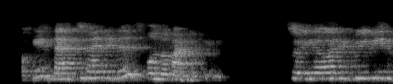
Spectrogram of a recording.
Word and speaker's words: onomatopoeia: The spelling is onomatopoeia, but the pronunciation is onomatopoeia.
